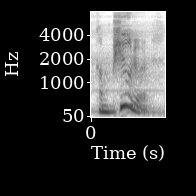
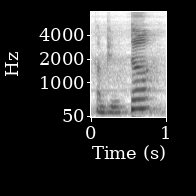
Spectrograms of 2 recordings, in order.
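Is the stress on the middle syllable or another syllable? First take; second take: middle; another. First: The stress falls on the middle syllable. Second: The stress falls on another syllable. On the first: The speaker calls it right. "I'm pronouncing it as computer" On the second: The speaker calls it wrong. "I'm not pronouncing it as computer"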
